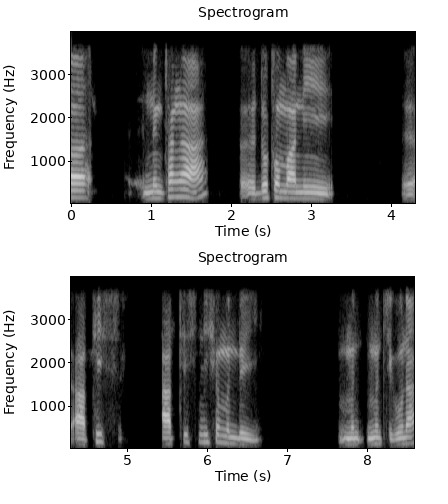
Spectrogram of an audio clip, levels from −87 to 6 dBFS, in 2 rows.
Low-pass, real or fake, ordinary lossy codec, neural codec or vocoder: 3.6 kHz; real; none; none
